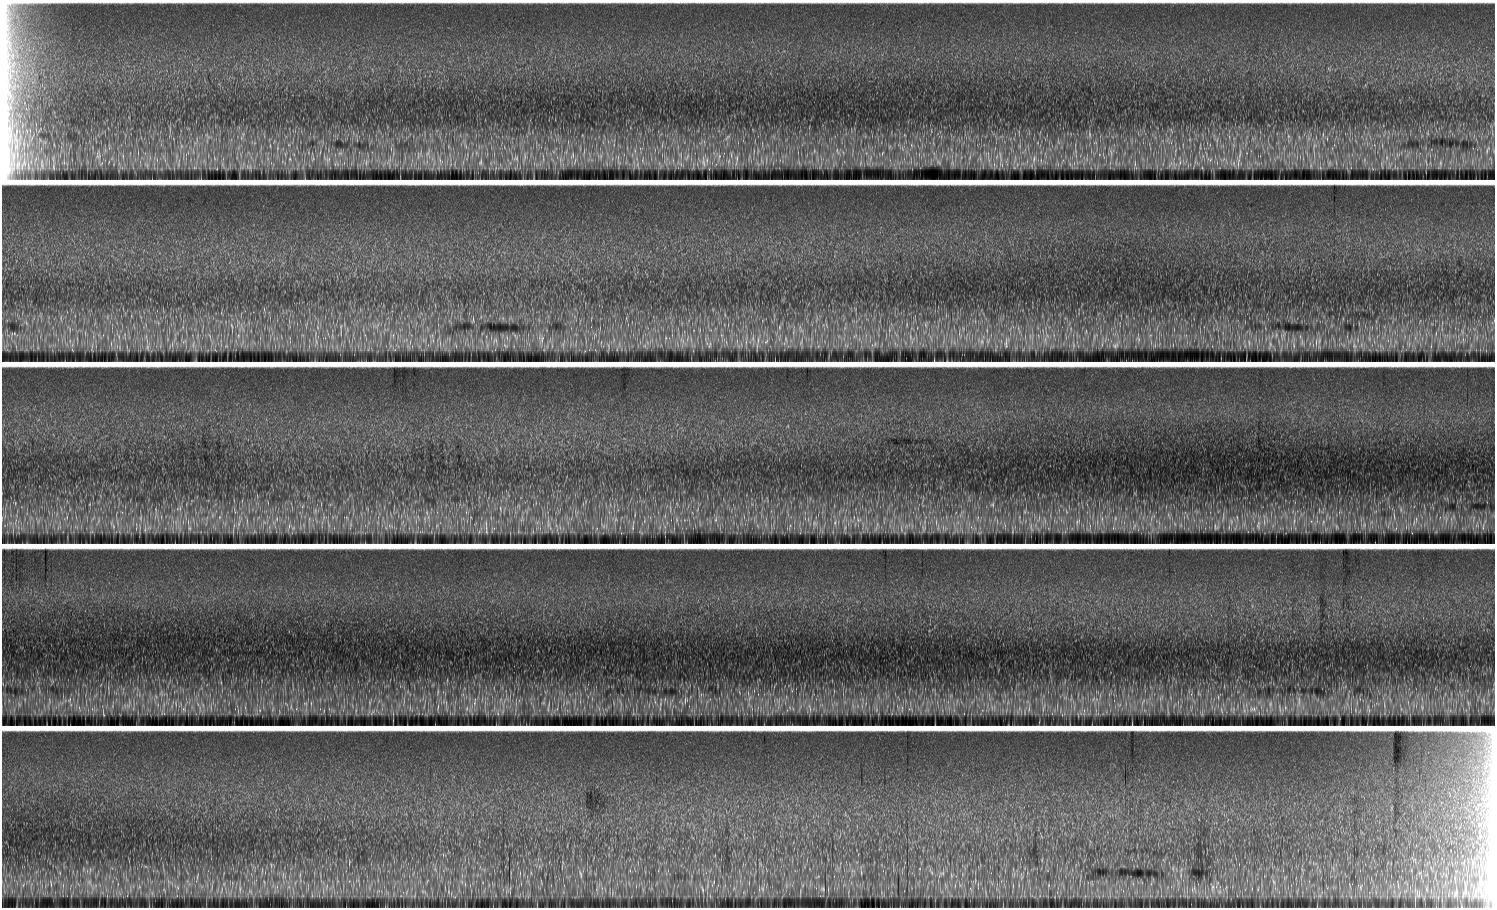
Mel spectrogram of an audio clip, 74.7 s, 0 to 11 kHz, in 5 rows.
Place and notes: Atmosphere of a garden, Saint-Girons, France - Garden of an old house, St GIRONS, FRANCE.
Quiet atmosphere in the garden of an old house, in 6 avenue Galliéni, St Girons, France. Birds, and cars far away.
